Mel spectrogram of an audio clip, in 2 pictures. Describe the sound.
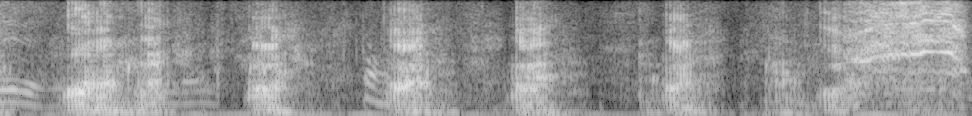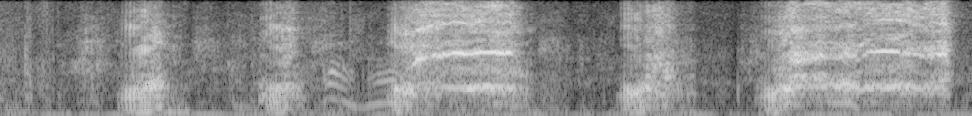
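A wild pig, caught during a hunt with dogs gripping its cheeks and ears with their teeth, squeals and grunts in repeated loud bursts. The shrill, harsh cries come in uneven clusters with short pauses between them, and some indistinct voices are mixed in.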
